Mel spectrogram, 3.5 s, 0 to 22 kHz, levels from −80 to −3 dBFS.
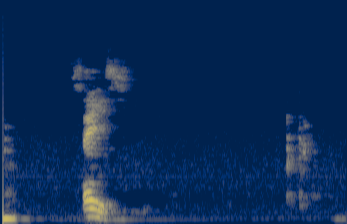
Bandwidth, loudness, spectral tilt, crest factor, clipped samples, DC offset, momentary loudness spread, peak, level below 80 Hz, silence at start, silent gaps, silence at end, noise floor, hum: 7.6 kHz; -24 LUFS; -5 dB/octave; 26 dB; under 0.1%; under 0.1%; 25 LU; -4 dBFS; -56 dBFS; 0 s; none; 0.4 s; -66 dBFS; none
